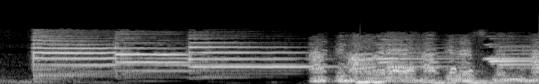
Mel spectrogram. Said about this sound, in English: To put it in musical form, here is a holiday wish from the NBC Chimes.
